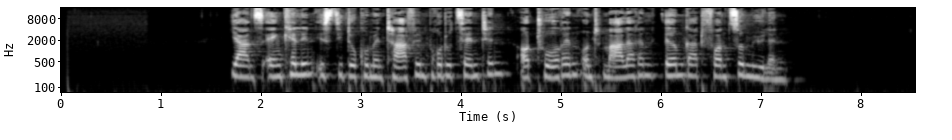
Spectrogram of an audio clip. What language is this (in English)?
German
